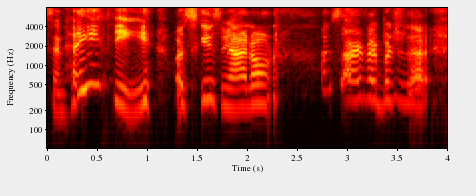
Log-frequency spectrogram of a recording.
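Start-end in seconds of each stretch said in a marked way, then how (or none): 0.2-1.1 put-on "heathy" said in an Australian accent. Repeating how someone says his nickname, with an australian accent on 'heathy'. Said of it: "he says it in an Australian accent".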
